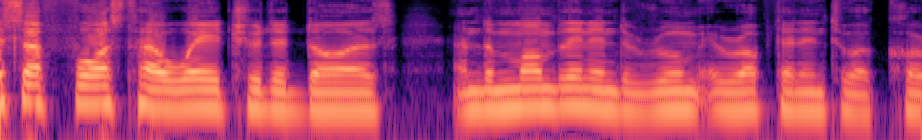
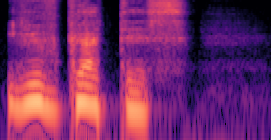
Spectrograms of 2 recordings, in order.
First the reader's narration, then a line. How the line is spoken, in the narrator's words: He forced a laugh and responded in a shaky voice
